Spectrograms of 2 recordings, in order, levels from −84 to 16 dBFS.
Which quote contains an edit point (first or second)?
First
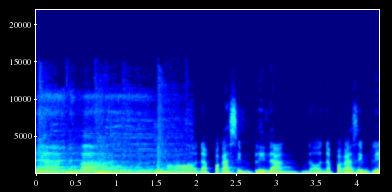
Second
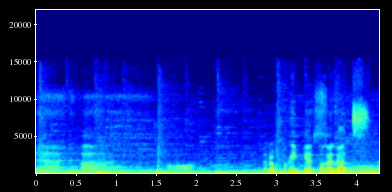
first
